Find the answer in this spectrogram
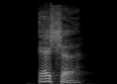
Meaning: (noun) ash (tree); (proper noun) Eš (a village in the Czech Republic)
- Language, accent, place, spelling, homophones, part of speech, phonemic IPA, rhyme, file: German, Germany, Berlin, Esche, Äsche, noun / proper noun, /ˈɛʃə/, -ɛʃə, De-Esche.ogg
